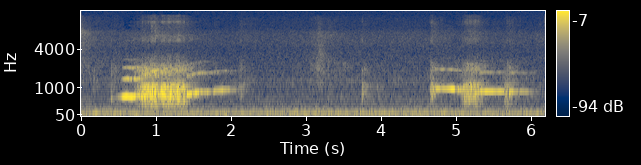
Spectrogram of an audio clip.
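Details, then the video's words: Labrador Retriever newborns, seven pups with their mother Belle, born May 24, 2021, on a June 4 puppy cam; a loud rising-then-falling whining cry lasts over a second, followed later by a second shorter wavering whine, with a low hum throughout. "Lab Puppies LIVE STREAM Puppy Cam"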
